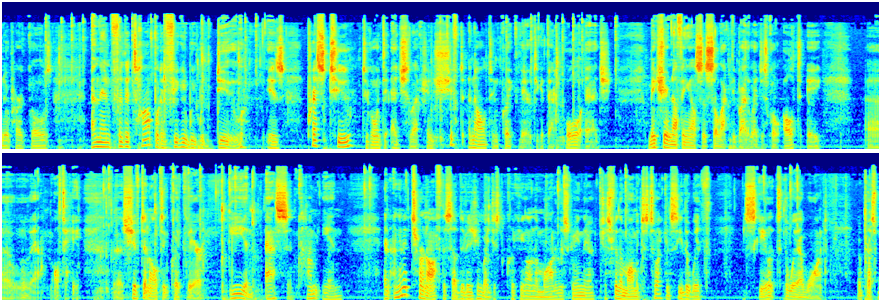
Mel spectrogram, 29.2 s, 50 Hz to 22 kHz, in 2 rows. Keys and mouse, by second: 1.0 shift+middle click, 1.3 middle click, 1.9 shift+middle drag, 2.5 drag, 2.7 Tab, 3.3 alt+a, 4.0 shift+middle click, 5.3 2, 7.3 alt+shift+click, 8.4 middle click, 9.3 shift+middle click, 9.7 middle click, 12.3 alt+a, 16.3 alt+shift+click, 17.2 shift+middle click, 17.7 middle click, 18.3 e, 18.4 click, 18.8 s, 20.7 click, 24.6 middle click, 25.3 s, 27.8 click, 29.0 KP_1.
